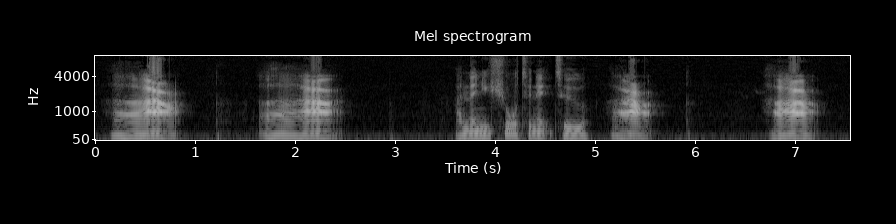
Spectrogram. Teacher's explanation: So again, slowing it right down, you can go say ah, ah. So say the ah, and then block your throat. Ah. So again, quickly it will be ah.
